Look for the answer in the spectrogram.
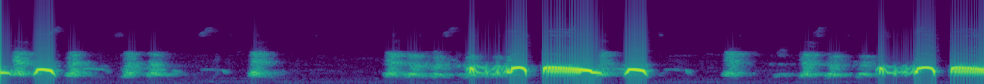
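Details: Spotted dove used as a decoy, giving a morning lure call to draw in wild doves: a rhythmic three-part coo of arched notes, a long purring middle phrase and a falling end, repeated with softer coos between.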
